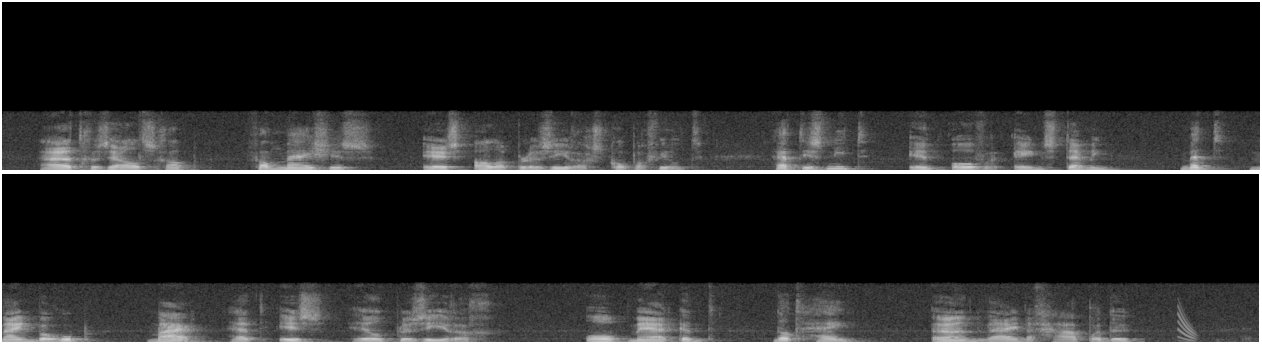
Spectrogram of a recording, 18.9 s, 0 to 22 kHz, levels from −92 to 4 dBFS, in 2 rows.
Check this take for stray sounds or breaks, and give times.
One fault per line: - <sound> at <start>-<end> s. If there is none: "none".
- chirp at 18.2-18.4 s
